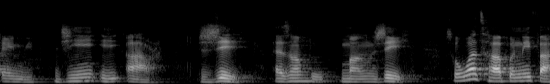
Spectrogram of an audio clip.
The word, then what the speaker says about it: manger: G before a, o, u is pronounced g. Okay, so G before the vowel a, o, and u is pronounced what? G. So you have ga, go, and g or gui. Okay, and G before e and I, so e and e is pronounced je. So you have je and j.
